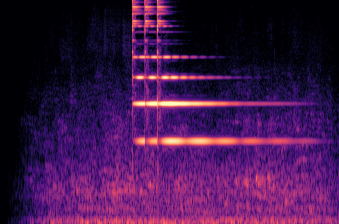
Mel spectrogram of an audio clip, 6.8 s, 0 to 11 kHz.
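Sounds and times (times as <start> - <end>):
low murmur: 0.3 - 6.7
boxing ring bell gong ringing: 2.7 - 6.4.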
